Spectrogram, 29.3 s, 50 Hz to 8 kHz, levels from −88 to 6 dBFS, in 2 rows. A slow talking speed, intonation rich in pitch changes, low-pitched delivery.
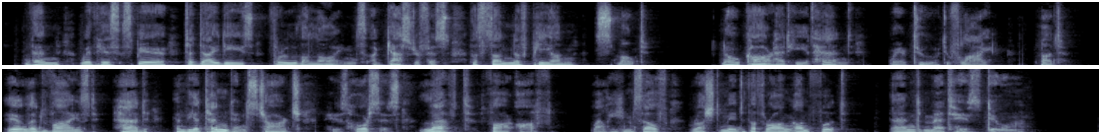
Yes: slow, 100 wpm; wide, 5.8 semitones; low, 120 Hz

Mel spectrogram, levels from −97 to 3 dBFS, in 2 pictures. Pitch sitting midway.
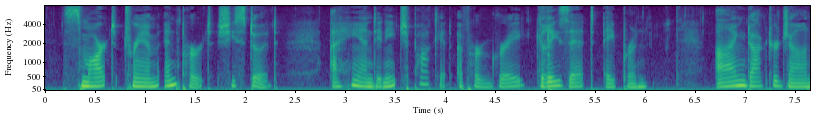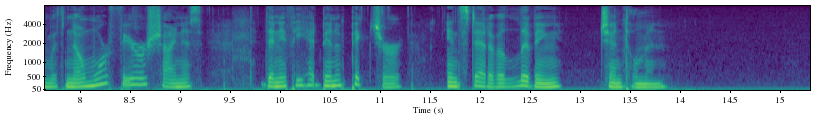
Yes: medium, 150 Hz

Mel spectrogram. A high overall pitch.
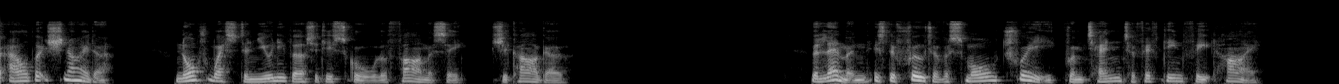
No: medium, 140 Hz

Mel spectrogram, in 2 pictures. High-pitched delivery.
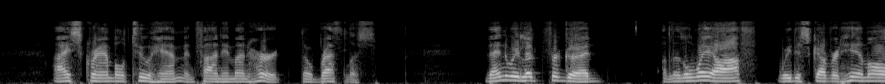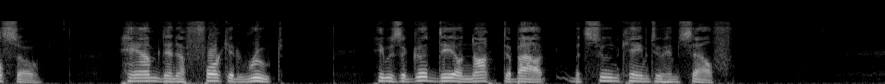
No: medium, 145 Hz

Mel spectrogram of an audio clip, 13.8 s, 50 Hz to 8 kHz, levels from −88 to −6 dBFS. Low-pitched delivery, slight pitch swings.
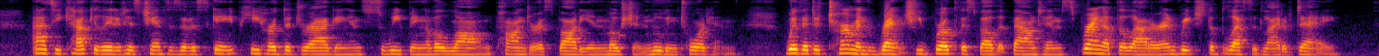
No: medium, 180 Hz; narrow, 2.1 semitones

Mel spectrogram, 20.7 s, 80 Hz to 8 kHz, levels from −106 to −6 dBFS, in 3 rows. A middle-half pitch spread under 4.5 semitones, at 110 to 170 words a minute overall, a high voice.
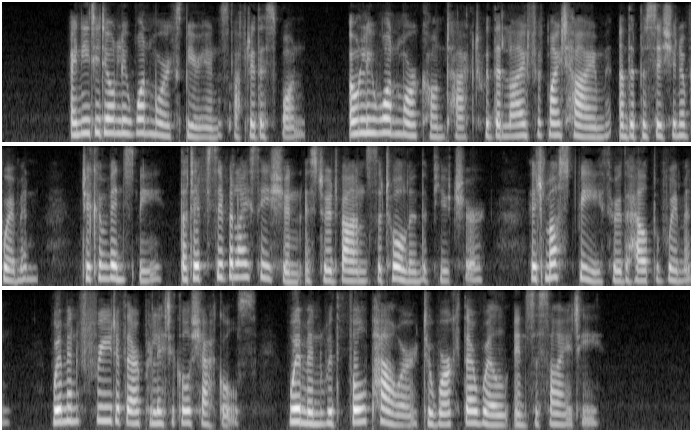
No: average, 3.4 semitones; average, 180 wpm; high, 235 Hz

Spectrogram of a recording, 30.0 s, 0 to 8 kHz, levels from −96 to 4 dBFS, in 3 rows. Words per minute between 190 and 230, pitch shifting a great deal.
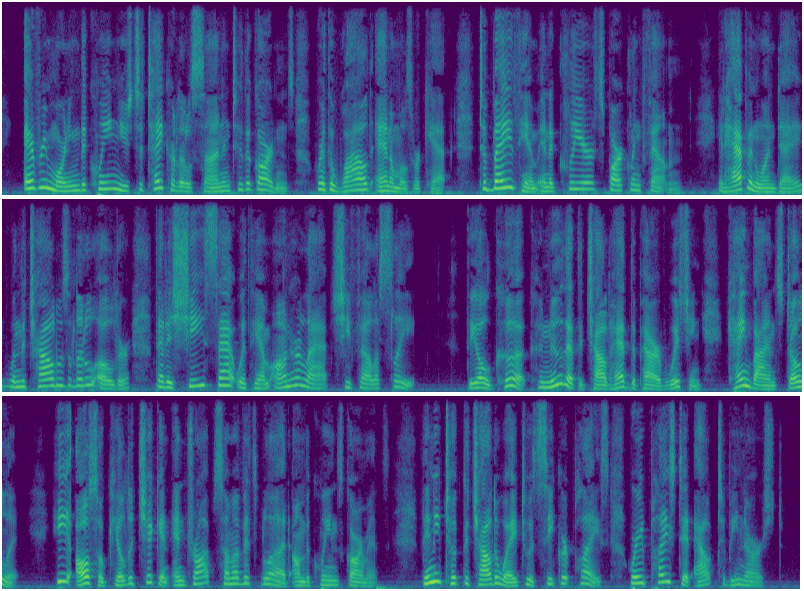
Yes: average, 200 wpm; wide, 7.0 semitones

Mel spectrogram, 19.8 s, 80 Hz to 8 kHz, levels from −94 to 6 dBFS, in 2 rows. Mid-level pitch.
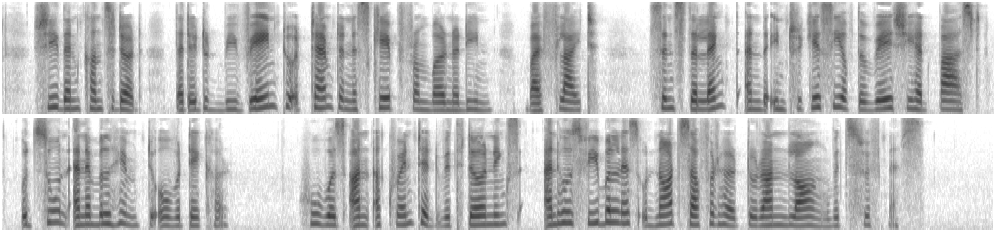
No: high, 225 Hz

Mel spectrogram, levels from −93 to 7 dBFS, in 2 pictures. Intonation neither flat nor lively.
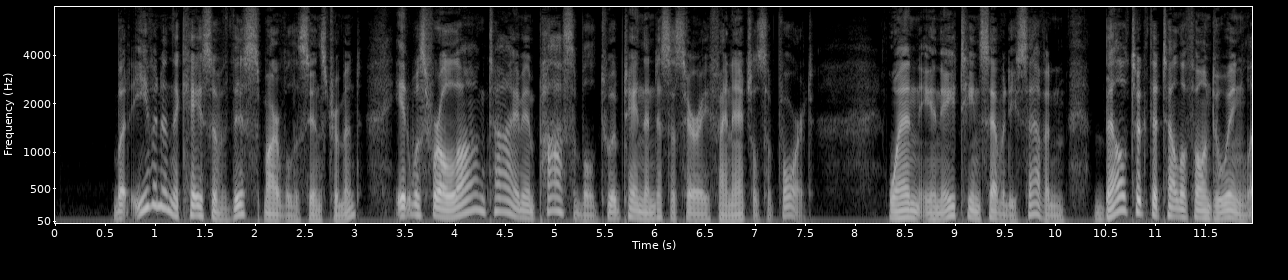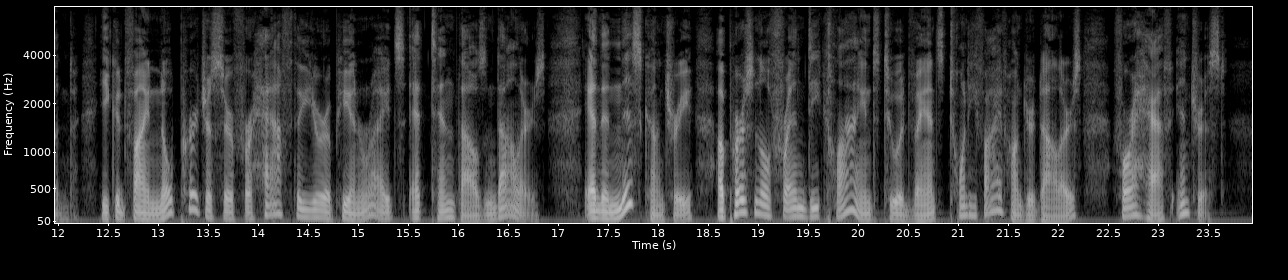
No: wide, 9.0 semitones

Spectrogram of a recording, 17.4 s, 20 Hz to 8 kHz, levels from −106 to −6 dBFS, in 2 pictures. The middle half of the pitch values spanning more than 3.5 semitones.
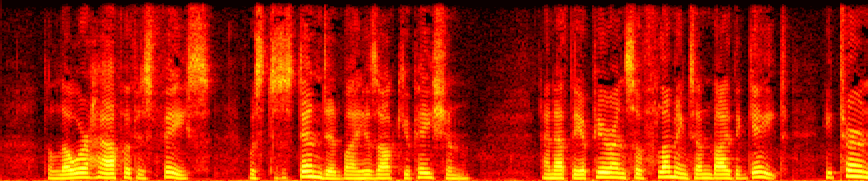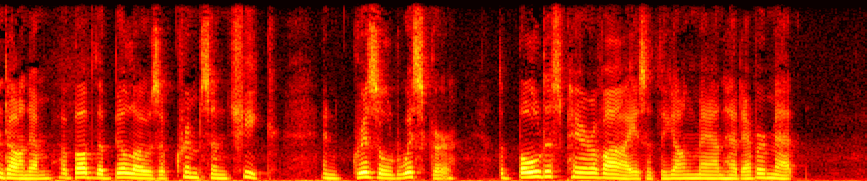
Yes: average, 4.1 semitones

